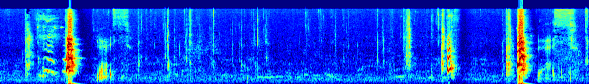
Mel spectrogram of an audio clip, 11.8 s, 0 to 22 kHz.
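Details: Australian Cattle Dog female learning to bark on a hand cue, March 29th 2012: three abrupt, loud single barks spaced several seconds apart, with soft human speech and faint handling or chewing noises between them indoors.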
